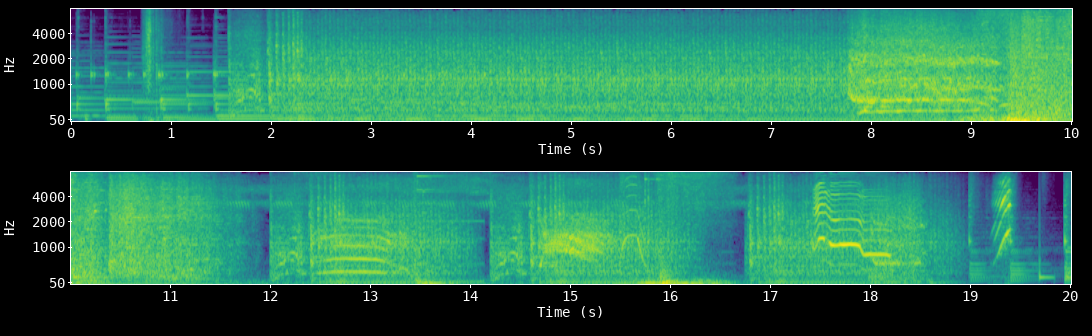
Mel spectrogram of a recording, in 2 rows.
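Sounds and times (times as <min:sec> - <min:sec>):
model tractor engine humming: 0:01.7 - 0:08.8, 0:16.7 - 0:17.4.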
